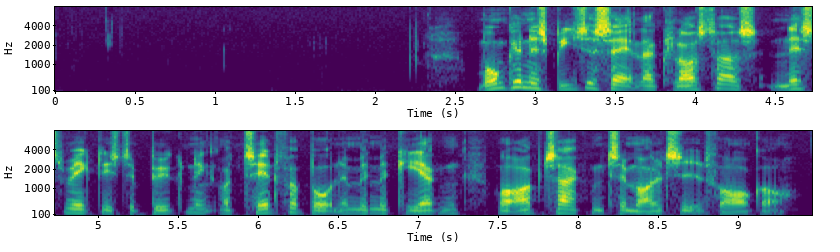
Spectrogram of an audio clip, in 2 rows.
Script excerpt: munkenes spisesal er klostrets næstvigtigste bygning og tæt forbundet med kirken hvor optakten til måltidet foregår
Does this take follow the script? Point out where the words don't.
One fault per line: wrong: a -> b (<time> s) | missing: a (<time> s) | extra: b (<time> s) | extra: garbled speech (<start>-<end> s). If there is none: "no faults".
extra: med (6.7 s)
